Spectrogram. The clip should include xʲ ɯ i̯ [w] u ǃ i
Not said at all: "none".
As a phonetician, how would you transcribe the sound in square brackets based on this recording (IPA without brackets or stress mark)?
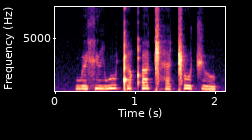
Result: w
